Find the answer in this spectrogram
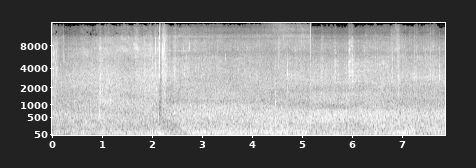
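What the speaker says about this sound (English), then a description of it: "The wind is actually blowing towards the dam." Wind buffets a fishing boat out on a lake near a dam while striper fishing, a loud, constant roaring rush with faint lapping water underneath and no voices.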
